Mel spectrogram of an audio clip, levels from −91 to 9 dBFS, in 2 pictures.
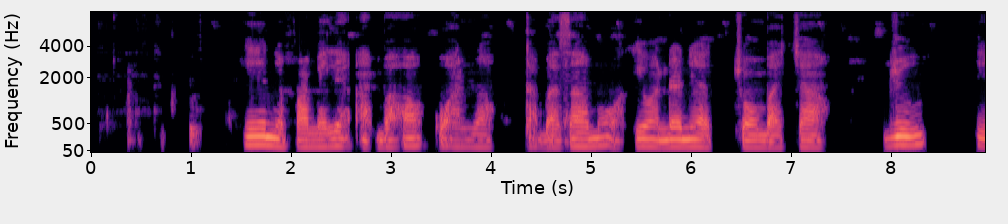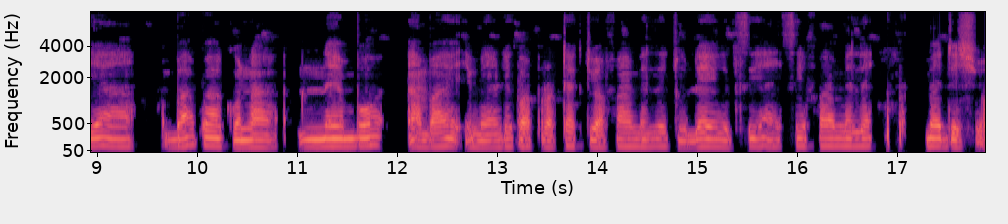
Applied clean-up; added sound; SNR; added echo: none; none; none; none.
